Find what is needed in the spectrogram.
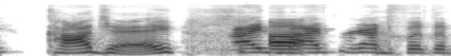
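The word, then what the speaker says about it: Calle: Then in post-production, Flash featured Sasha Kaje. Kajay. I forgot to put the pronunciation in there.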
